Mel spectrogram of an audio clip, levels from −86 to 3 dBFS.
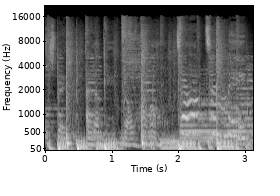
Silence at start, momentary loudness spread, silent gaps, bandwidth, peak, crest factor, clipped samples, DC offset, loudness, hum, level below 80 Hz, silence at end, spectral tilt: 0 s; 5 LU; none; 17 kHz; 0 dBFS; 14 dB; under 0.1%; under 0.1%; -17 LUFS; none; -20 dBFS; 0 s; -5 dB/octave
